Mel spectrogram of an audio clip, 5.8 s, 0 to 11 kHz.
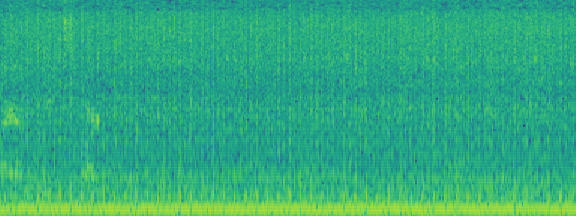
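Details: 2000 Ford F-150 5.4 V8, 115,000 km, regular cab 4x4, check-engine light on but not flashing: a deep, loud idle with an uneven, lumpy beat of about three pulses a second; misfire with cylinder eight dead, spark being tested at its coil.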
